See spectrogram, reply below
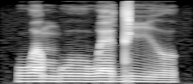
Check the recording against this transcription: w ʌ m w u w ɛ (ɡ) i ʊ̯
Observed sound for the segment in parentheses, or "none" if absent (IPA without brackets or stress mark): d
